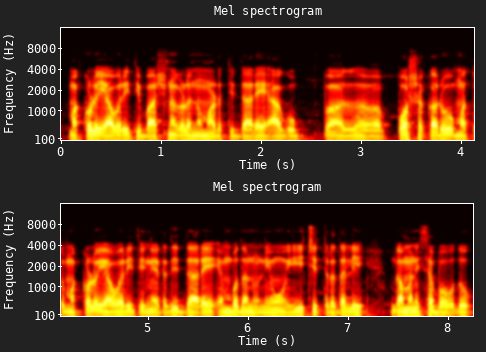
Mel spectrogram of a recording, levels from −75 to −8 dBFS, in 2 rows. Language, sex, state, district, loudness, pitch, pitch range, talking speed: Kannada, male, Karnataka, Dharwad, -19 LUFS, 100 Hz, 95-105 Hz, 125 wpm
